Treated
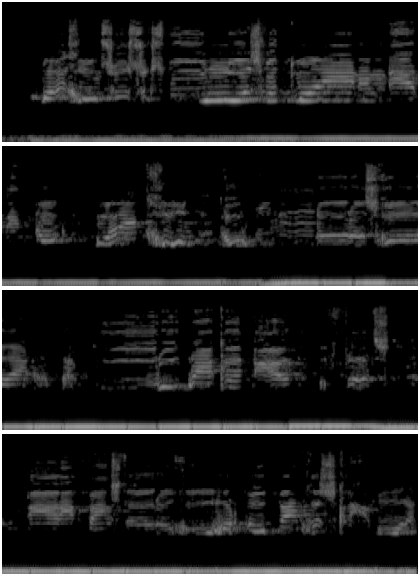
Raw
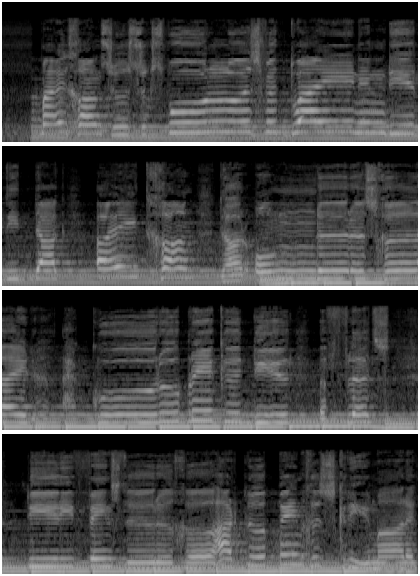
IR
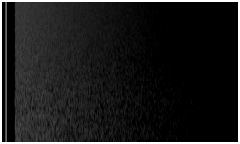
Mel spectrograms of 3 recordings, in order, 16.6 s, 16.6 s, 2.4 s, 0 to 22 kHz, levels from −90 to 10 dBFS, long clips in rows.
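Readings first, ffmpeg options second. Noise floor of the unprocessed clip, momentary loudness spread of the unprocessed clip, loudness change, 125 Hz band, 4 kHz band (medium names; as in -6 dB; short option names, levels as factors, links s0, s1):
-38 dBFS, 5 LU, -10.0 dB, -6.0 dB, -7.5 dB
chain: -filter_complex "[0:a]alimiter=limit=0.075:level=0:latency=1:release=45,asoftclip=type=tanh:threshold=0.0708,asplit=4[s0][s1][s2][s3];[s1]adelay=179,afreqshift=41,volume=0.126[s4];[s2]adelay=358,afreqshift=82,volume=0.049[s5];[s3]adelay=537,afreqshift=123,volume=0.0191[s6];[s0][s4][s5][s6]amix=inputs=4:normalize=0,afftfilt=real='re*(1-between(b*sr/4096,140,1200))':imag='im*(1-between(b*sr/4096,140,1200))':win_size=4096:overlap=0.75,afftdn=nr=31:nf=-47,volume=0.75"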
